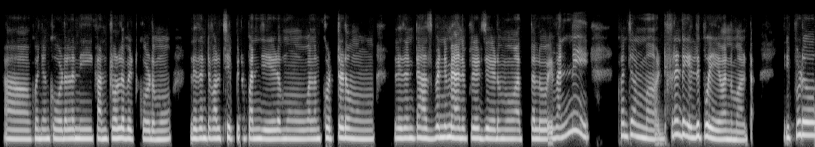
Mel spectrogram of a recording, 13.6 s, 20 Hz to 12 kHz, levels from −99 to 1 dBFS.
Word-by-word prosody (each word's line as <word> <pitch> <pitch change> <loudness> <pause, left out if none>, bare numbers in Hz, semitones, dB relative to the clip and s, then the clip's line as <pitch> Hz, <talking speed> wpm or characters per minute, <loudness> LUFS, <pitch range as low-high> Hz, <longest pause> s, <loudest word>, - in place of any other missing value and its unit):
ఆహ్, 210 -1 -1
కొంచెం 215 0 +1
కోడళ్ళని 215 0 +2 0.2
కంట్రోల్‌లో 220 +1 +2
బెట్టుకోవడము. 200 -1 -1 0.5
లేదంటే 225 +1 +2
వాళ్ళు 225 -1 +1
చెప్పిన 230 0 -3
పని 220 0 +2
జేయడము, 210 0 +1 0.3
వాళ్ళని 215 +1 0
కొట్టడము, 225 -1 +1 0.6
లేదంటే 230 +1 +1
హస్బెండ్‌ని 240 +3 +2
మానిప్యులేట్ 230 -1 +2
జేయడము 215 0 0 0.2
అత్తలు 215 0 -2 0.2
ఇవన్నీ 305 - -2 0.7
కొంచెం 285 0 -1 0.5
డిఫరెంట్‌గా 305 +2 -1
యెళ్ళిపోయేవన్నమాట. 205 -7 +1 0.7
ఇప్పుడు 300 +6 +1
220 Hz, 95 wpm, -18 LUFS, 210-230 Hz, 0.7 s, కోడళ్ళని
